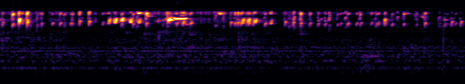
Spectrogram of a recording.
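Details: European goldfinch singing to stimulate captive goldfinches: a long, fast, high twittering run of bright chirps and jingling trills that swells in the middle, with a soft steady hum in the background.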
